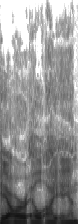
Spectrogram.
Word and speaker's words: Kirlian: I don't actually know how to pronounce that. Kirlian it's camera. It's Kirlian.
